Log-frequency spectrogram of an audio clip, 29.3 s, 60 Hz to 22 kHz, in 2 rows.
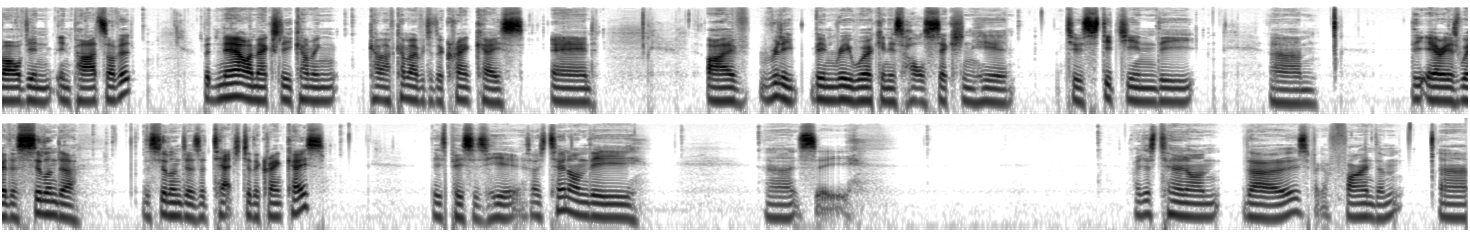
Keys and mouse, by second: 0.4 shift+middle drag, 1.0 middle click, 1.6-1.9 shift+middle drag, 2.1 middle click, 3.7-4.1 middle drag, 4.4 shift+middle drag, 5.0-7.2 middle drag, 10.1-10.8 middle drag, 11.1 shift+middle drag, 14.3-14.8 middle drag, 15.1-15.4 shift+middle drag, 15.6-15.9 middle drag, 17.4-17.9 middle drag, 21.4-25.5 drag.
